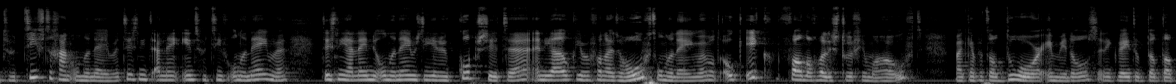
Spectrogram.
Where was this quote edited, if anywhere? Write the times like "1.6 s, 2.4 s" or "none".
none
